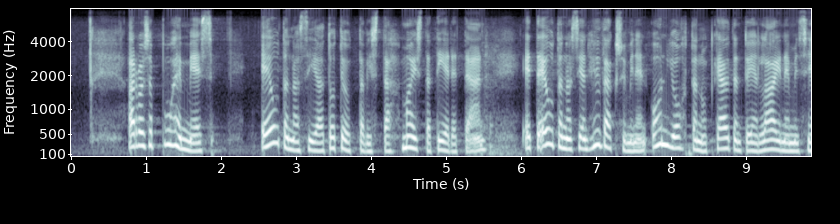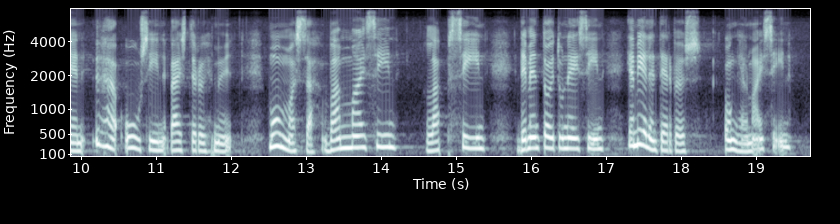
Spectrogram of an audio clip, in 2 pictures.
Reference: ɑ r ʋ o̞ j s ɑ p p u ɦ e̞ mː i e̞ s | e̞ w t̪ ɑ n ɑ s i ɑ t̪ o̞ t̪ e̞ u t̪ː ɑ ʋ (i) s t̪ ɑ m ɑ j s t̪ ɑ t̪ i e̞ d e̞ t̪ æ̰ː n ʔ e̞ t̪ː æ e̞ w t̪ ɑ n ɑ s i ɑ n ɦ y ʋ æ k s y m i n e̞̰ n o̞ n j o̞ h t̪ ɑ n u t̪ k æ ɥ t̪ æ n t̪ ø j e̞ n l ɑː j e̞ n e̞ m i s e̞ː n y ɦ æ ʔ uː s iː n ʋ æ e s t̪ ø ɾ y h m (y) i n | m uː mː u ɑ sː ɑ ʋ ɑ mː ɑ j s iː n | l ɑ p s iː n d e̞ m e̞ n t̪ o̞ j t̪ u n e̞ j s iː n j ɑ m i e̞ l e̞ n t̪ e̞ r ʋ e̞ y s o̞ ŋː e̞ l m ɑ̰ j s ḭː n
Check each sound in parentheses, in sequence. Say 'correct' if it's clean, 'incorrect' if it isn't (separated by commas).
correct, correct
